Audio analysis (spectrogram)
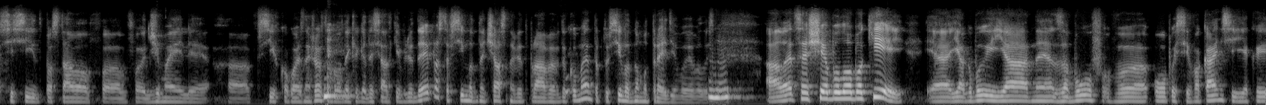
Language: Ukrainian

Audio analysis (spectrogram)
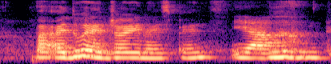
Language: English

